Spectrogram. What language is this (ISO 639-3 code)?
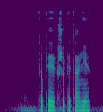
pol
